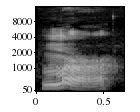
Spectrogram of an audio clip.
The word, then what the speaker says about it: mr: So we just need to pronounce mr, mer, which means love.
